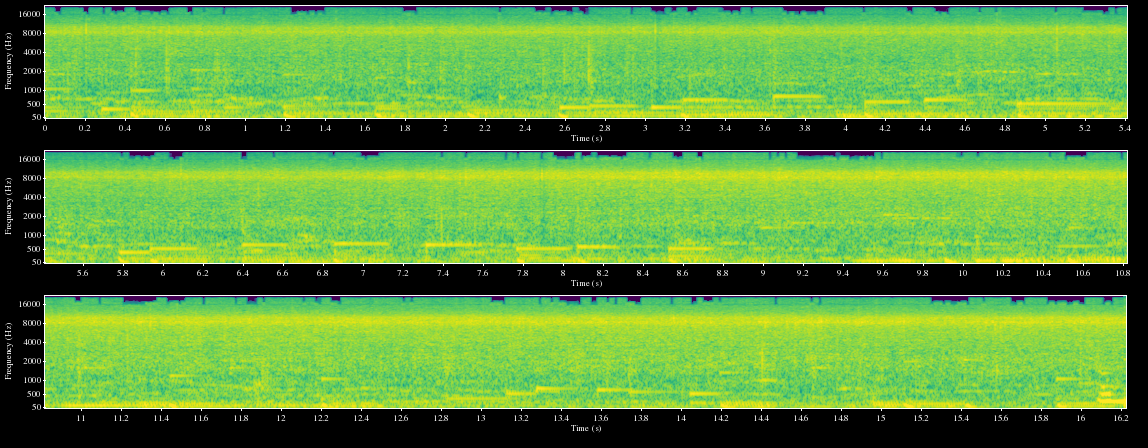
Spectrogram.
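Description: Onion frying in a little oil for a bitter gourd curry, with a continuous, even sizzle at moderate level that holds steady throughout.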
